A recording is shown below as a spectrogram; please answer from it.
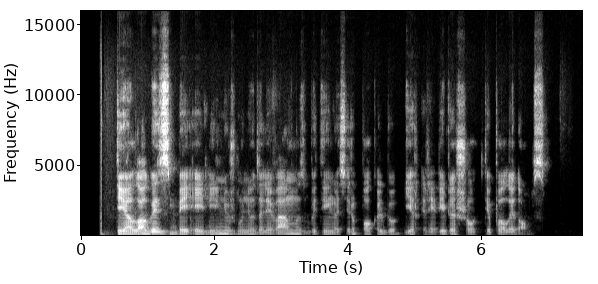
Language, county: Lithuanian, Vilnius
